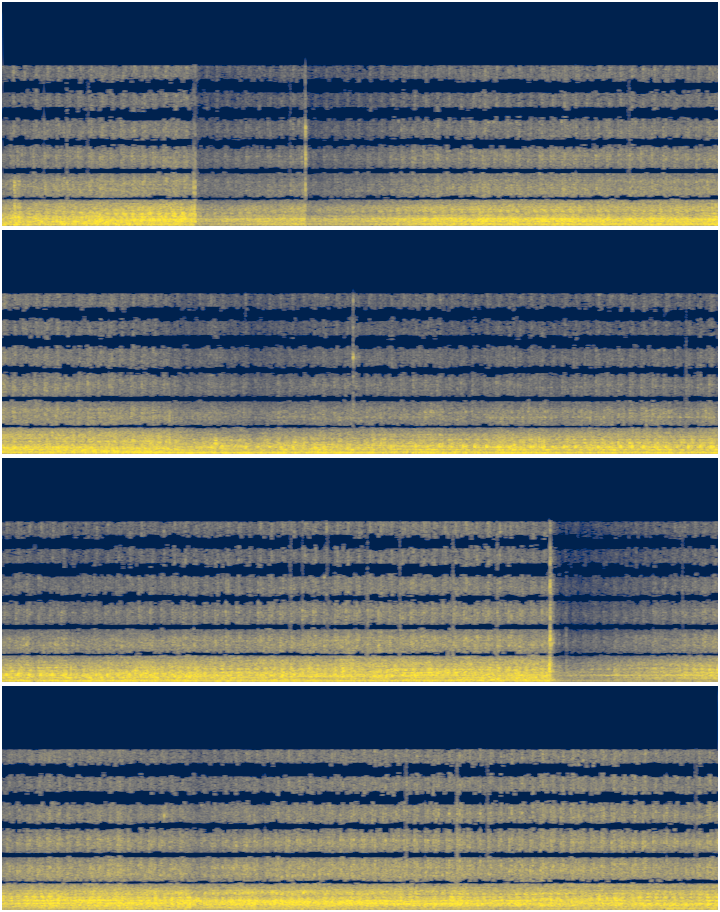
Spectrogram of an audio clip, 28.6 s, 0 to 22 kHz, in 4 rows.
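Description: Moskvitch 402's side-valve four-cylinder engine idling steadily. The owner notes that the water pump is a little noisy and that the valve clearances still need adjusting.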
